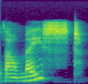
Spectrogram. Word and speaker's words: mayst: "May": "Thou mayest" or "Thou mayst" if you want just one syllable instead of two.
